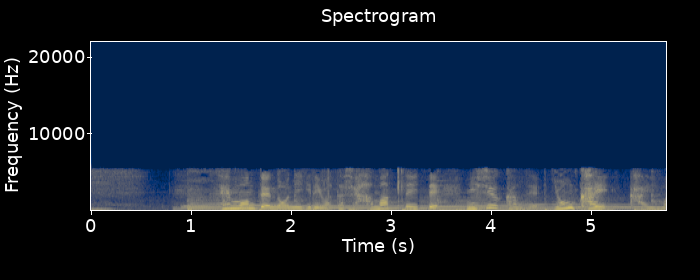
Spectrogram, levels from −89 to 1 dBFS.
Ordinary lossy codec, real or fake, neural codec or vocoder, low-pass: AAC, 48 kbps; real; none; 5.4 kHz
